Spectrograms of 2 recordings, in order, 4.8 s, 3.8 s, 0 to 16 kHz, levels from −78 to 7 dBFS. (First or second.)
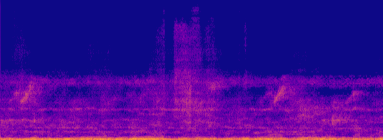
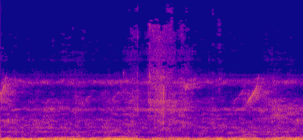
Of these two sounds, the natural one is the second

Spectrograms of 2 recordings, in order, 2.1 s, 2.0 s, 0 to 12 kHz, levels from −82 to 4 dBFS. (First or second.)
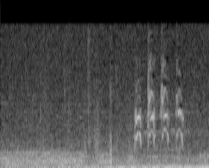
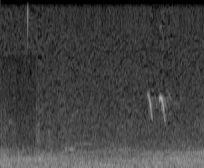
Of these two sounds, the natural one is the second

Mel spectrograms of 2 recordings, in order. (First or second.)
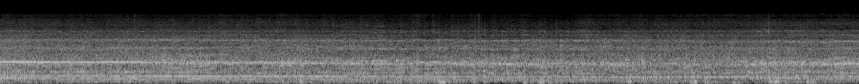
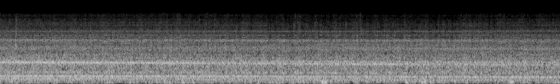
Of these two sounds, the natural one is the second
